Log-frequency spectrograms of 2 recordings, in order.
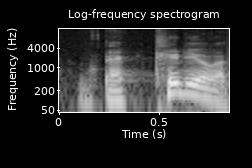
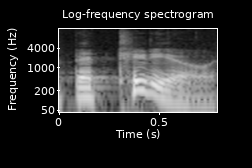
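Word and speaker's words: bacteria: 그래서 이제 세균을 이제 의미하는 생물학 용어가 이제 백테리어가 되겠죠. 강세가 이음절했습니다. 그래서 백테리어 이렇게 나와 있네요.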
